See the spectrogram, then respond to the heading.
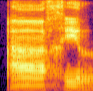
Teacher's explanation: Khok ya, khok itu di tenggorokan. Akhir. Kof lam tanda wakof boleh terus tetapi berhenti lebih baik.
